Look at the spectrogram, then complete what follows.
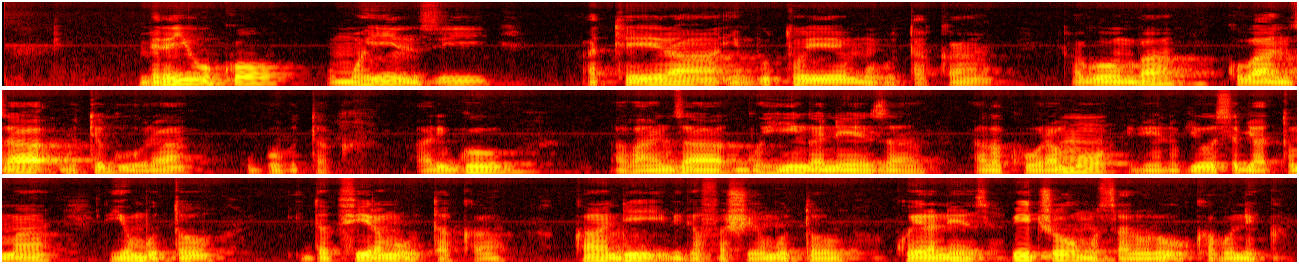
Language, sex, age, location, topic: Kinyarwanda, male, 18-24, Musanze, agriculture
